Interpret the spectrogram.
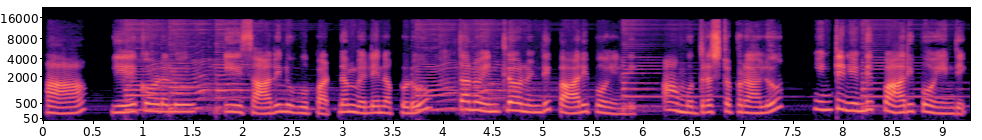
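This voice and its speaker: A woman's voice: medium pitch, normal speed, darkish tone, natural voice. A woman voicing a cruel older mother-in-law in a cartoon moral story, harsh and commanding, with music behind her. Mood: sly deceit.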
